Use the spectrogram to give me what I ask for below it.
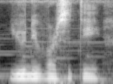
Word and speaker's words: university: Pada kata university itu awal hurufnya adalah u, namun dibaca u, university. Ketika dibaca u, itu yang keluar adalah suara y, university, ya kan?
